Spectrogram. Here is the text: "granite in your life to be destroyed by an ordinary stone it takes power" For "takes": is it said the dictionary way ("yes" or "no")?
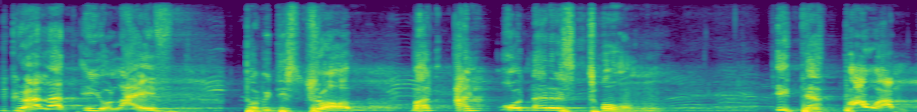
no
